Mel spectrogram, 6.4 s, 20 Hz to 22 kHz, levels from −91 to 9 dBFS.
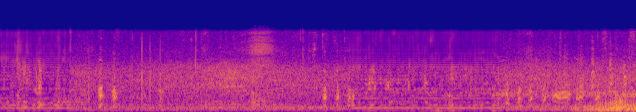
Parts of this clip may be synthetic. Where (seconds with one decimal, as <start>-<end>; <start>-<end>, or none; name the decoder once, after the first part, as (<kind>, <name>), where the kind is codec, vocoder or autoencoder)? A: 0.0-0.7 (vocoder, BigVGAN v2); 3.5-5.0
